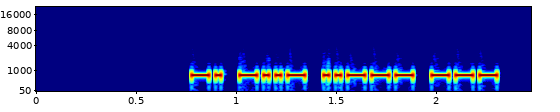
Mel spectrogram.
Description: Morse code, heard as a keyed tone, about 40 wpm, 690 Hz. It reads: NX2O
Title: USA Call Signs - 4 Characters - 2x Character Spacing - 40wpm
